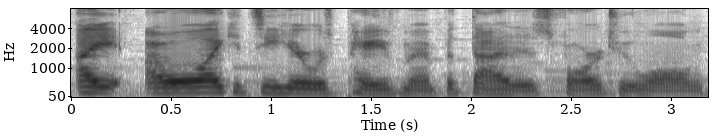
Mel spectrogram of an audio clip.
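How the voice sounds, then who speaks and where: Music plays underneath as the speech proceeds at a moderate pace. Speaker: streamer. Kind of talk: casual live stream chat while gaming.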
